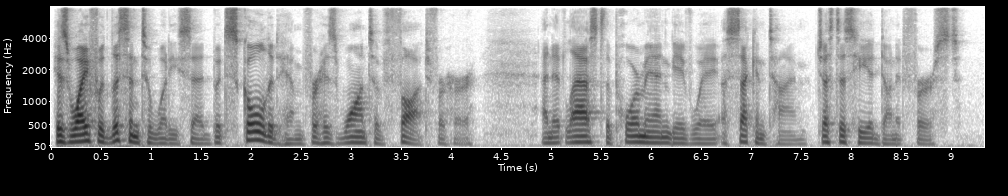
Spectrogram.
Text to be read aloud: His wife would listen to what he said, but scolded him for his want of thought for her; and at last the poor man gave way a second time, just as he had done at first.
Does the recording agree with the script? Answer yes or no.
yes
